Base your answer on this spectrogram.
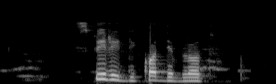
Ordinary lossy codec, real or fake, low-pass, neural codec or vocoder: Opus, 24 kbps; real; 7.2 kHz; none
